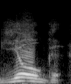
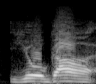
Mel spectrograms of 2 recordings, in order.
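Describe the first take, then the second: First: The word ends on a consonant sound. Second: The word ends with a final vowel sound. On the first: It is a decolonized, native pronunciation. The speaker calls it right. "start saying yog" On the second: It is a colonial, anglicized pronunciation. The speaker calls it wrong. "we resist the temptation of saying yoga"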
